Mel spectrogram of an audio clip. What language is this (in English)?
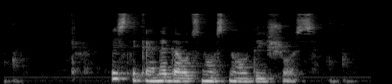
Latvian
